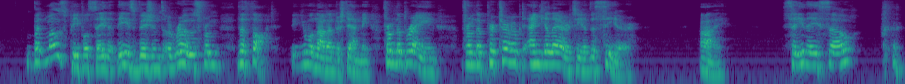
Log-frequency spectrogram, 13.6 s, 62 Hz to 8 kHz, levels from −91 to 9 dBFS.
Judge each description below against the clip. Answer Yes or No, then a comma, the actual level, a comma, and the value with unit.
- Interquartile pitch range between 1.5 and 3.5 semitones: No, average, 4.6 semitones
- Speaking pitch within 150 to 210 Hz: Yes, medium, 185 Hz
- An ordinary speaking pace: No, slow, 125 wpm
